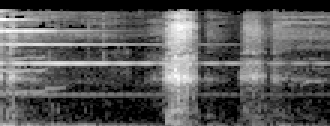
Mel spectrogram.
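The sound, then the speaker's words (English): A bell rings with a sustained, high metallic tone that hangs evenly through the short clip, with a couple of brief noisy bursts over it. “Ring that bell.”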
